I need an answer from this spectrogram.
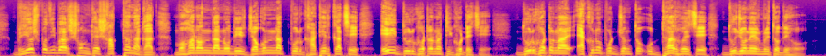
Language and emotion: Bengali, neutral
